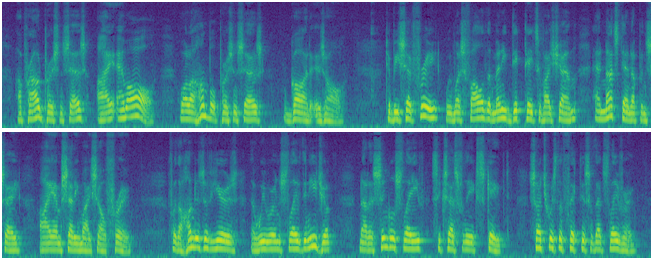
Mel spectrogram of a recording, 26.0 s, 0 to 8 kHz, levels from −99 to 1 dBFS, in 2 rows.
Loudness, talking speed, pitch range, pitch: -16 LUFS, 145 wpm, 120-150 Hz, 135 Hz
